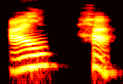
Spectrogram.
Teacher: 3 নম্বর মখরজ হলো গলার মাঝখান। গলার মাঝখান থেকে আদায় করা হয় আইন এবং হা।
